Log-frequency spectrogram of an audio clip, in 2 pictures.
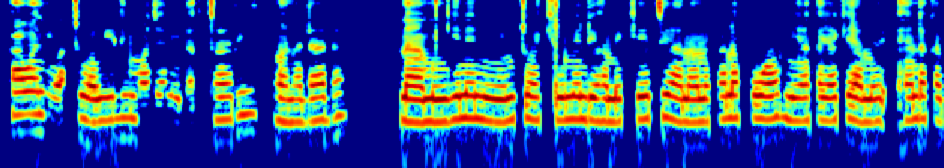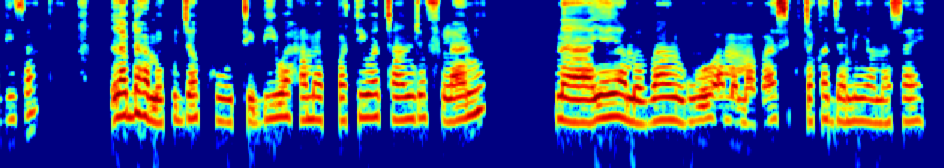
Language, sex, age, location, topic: Swahili, female, 25-35, Nakuru, health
